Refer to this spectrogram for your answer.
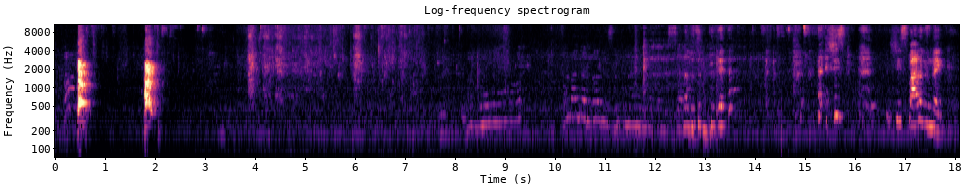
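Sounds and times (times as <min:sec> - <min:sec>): dog barking: 0:00.4 - 0:00.9, 0:01.8 - 0:02.2.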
